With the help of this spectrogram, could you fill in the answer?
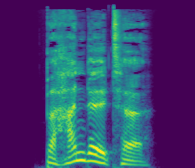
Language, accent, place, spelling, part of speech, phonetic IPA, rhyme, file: German, Germany, Berlin, behandelte, adjective / verb, [bəˈhandl̩tə], -andl̩tə, De-behandelte.ogg
- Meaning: inflection of behandelt: 1. strong/mixed nominative/accusative feminine singular 2. strong nominative/accusative plural 3. weak nominative all-gender singular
